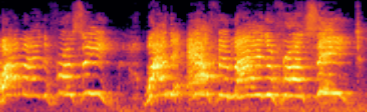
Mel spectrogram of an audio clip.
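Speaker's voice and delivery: high, fast, shouted complaint; mock furious shouting mama; angry mama. Devin's mama yelling about the front seat. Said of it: "Devin's mama talking about".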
